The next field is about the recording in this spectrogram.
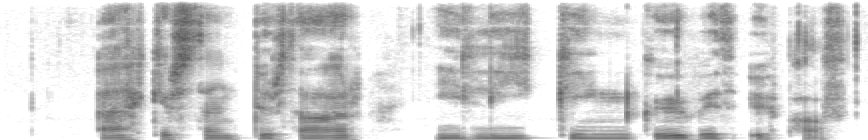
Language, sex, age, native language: Icelandic, male, 13, Lithuanian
